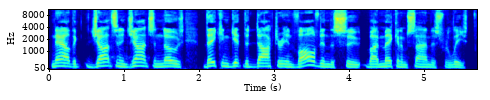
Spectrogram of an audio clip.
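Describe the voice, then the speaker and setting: American guy hosting talk radio, kinda high voice, indignant and emphatic, really dry close sound. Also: normal speed, no echo. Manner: emphatic, indignant, rhetorical questions. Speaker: radio show host. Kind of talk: radio talk show discussion.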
